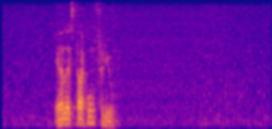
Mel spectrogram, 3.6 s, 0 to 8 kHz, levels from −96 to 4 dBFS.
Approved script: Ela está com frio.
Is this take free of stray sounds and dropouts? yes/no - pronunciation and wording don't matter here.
yes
